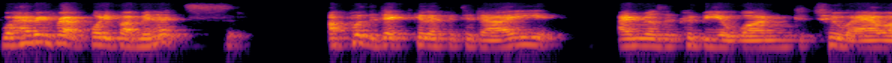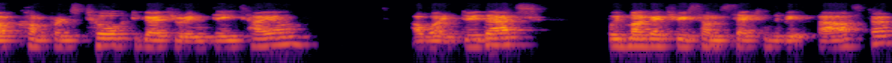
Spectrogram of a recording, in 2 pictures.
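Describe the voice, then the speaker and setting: A very fast pace with big swings in loudness. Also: man, fairly high pitch for a man, ordinary pitch variation. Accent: Australian. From Australia. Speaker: digital analytics consultant. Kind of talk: online workshop presentation.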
